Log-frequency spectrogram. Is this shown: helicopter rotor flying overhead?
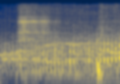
yes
